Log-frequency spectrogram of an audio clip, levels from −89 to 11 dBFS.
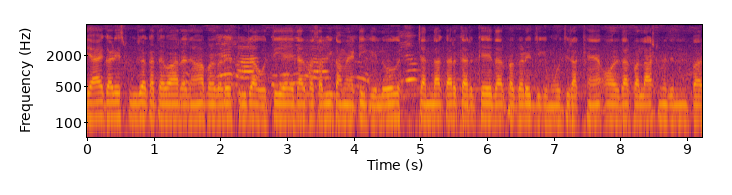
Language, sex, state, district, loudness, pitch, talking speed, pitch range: Hindi, male, Uttar Pradesh, Jalaun, -15 LUFS, 115 Hz, 240 wpm, 110-115 Hz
